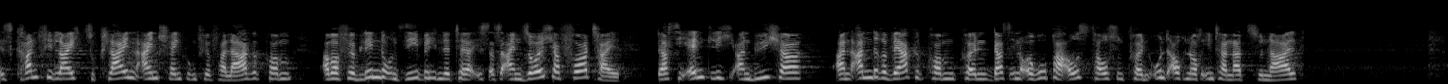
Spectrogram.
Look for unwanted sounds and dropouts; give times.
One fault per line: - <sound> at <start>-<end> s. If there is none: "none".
none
